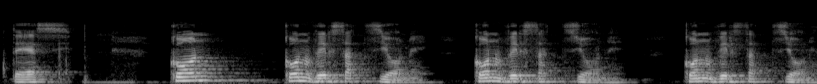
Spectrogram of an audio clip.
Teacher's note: Esse Z do conversazione tem som de TS igual pizza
